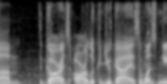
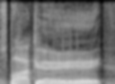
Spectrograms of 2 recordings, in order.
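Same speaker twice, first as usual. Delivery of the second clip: rough, very high, very loud enraged shriek; 13 semitones higher, 8 dB louder than usual. Voicing the half-orc walking forward, breathing hard: enraged. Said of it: "no one's ever seen him at this level of mad".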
